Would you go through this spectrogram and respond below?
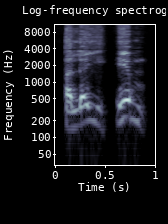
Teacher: थोड़ा भी आगे नहीं बढ़ेंगे, पकड़ लेंगे होठों को, अलैहिम थोड़ा भी गुन्ना नहीं करेंगे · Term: मीम साकिन का इज़हार, मीम साकिन का इज़हार शफ़ी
